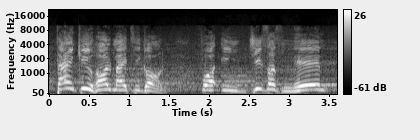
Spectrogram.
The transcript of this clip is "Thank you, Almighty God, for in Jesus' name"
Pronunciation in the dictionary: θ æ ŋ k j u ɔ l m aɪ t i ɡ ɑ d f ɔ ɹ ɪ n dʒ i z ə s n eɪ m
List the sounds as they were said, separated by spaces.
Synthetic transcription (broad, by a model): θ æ ŋ k j u ɔ l m aɪ t i ɡ ɑ d f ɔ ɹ ɪ n dʒ i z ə s n eɪ m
